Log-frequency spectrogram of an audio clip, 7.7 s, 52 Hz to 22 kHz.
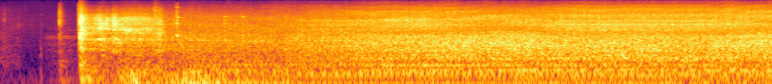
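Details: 1982 Jeep CJ Scrambler after swapping its Weber 32/36 for a Motorcraft 2150 carburetor, with timing about two to three degrees from TDC: a short crank catches at once, then a steady, even idle with no misses or hunting.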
